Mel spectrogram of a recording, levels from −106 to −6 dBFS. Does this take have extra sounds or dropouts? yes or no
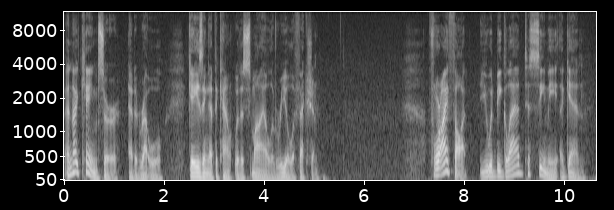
no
